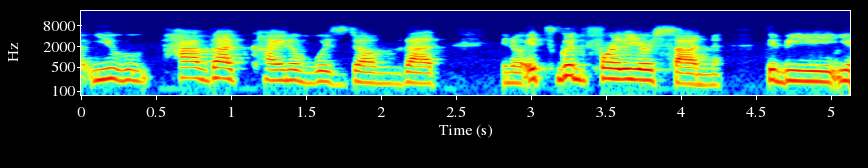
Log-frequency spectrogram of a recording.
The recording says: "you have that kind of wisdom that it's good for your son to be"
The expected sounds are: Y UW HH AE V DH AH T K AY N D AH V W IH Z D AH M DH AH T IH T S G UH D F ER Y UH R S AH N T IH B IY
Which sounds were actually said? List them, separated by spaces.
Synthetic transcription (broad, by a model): Y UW HH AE V DH AH T K AY N D AH V W IH Z D AH M DH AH T IH T S G UH D F ER Y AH R S AH N T IH B IY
